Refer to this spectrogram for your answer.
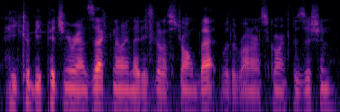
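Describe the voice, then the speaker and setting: A man giving conversational baseball analysis as a colour commentator, in a halting, thinking-aloud way. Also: fairly low pitch, little pitch movement, poor audio. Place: outdoor baseball stadium broadcast. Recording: background ambient noise at ballpark.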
